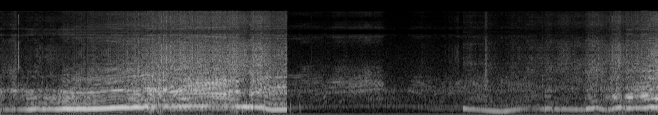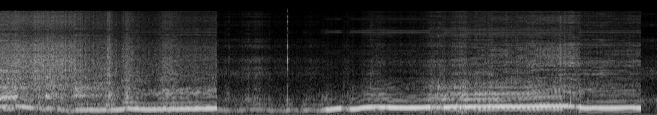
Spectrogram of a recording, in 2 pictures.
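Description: Three rally cars, one after another with abrupt cuts between them, each engine revving hard, dipping in pitch at gear changes and corner braking, then pulling up again. The middle car, a Renault Clio, starts faint and grows loud as it comes close.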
